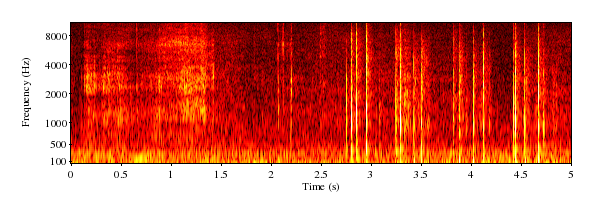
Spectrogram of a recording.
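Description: Long acrylic nails scratch across the printed back of a flat kraft-cardboard beeswax-wrap package held close to the mic. A soft, bright papery rustle comes first and fades into a quiet stretch. Then a run of sharp, dry clicking scratches follows in quick clusters, each cutting off almost instantly.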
